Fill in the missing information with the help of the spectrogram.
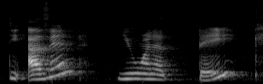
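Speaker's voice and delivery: bouncy pony, confused; tilted-head question; lightly voiced curious pony; puzzled Pinkie.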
